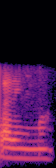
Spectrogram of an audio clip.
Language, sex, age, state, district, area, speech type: Tamil, female, 45-60, Tamil Nadu, Kallakurichi, urban, conversation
